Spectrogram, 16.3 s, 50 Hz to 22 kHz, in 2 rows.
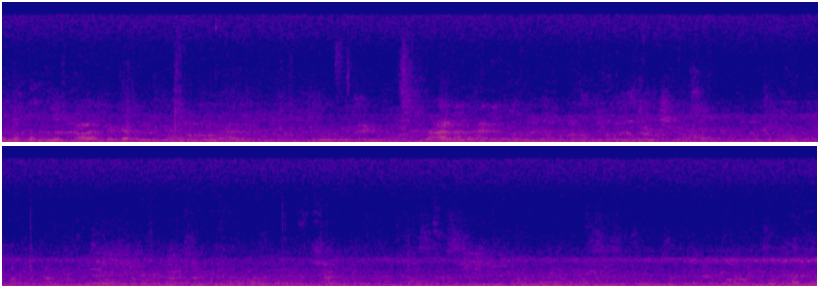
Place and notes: Alexanderplatz, Berlin - drummer, station ambience
a man improvising on empty plastic buckets, in front of the Alexanderplatz station entrance
(Sony PCM D50, Primo EM172)
24 May 2017, ~21:00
